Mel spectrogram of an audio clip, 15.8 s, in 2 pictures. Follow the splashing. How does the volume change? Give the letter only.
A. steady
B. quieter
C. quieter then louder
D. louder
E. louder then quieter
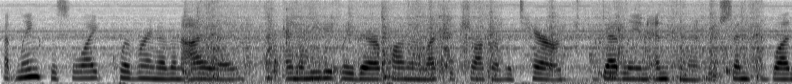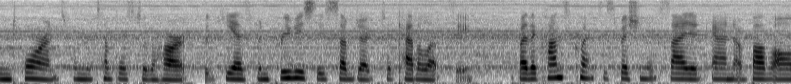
A.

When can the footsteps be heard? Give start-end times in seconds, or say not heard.
not heard.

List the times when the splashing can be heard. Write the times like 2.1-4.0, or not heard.
1.8-7.7.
